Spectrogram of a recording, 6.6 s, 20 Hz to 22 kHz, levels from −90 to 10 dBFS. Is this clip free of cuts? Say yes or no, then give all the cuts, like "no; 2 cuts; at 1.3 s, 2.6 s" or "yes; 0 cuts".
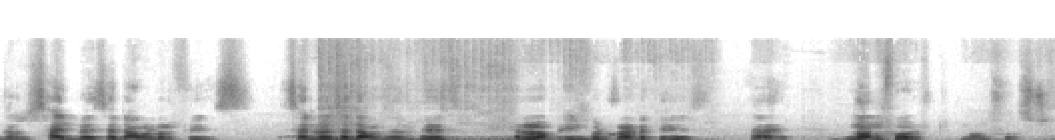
yes; 0 cuts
